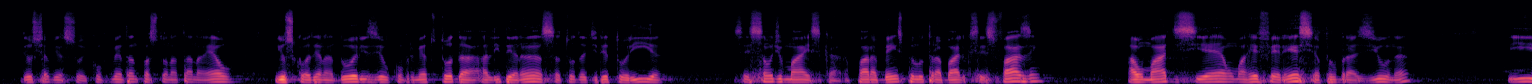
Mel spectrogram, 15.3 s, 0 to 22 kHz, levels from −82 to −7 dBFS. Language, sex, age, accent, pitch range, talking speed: Portuguese, male, 40-59, Brazilian, 115-145 Hz, 150 wpm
